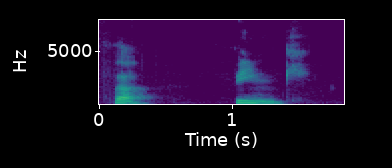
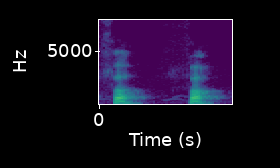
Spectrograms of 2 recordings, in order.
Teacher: Par contre, le tha, c'est pas le cas, car ta langue doit légèrement sortir. Le bout de ta langue doit sortir et tes dents du haut, quand tu prononces le tha, vont toucher légèrement ta langue.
